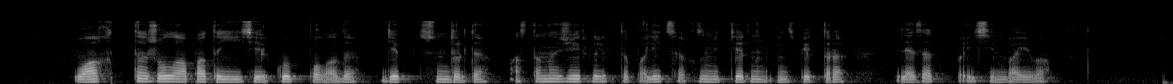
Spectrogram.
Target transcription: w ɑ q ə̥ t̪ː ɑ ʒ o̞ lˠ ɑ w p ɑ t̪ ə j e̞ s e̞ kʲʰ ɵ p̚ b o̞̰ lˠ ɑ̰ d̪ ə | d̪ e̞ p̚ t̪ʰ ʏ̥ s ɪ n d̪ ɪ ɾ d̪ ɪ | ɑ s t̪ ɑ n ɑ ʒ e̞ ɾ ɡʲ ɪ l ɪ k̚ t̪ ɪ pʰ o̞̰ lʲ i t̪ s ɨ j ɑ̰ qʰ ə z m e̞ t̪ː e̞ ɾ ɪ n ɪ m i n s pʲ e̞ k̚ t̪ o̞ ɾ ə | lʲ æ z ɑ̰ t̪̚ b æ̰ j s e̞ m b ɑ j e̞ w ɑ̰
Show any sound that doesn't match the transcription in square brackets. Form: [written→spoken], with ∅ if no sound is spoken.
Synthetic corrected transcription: w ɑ q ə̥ t̪ː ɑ ʒ o̞ lˠ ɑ [w→∅] p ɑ t̪ ə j e̞ s e̞ kʲʰ ɵ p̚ b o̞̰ lˠ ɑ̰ d̪ ə | d̪ e̞ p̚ t̪ʰ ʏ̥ s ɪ n d̪ ɪ ɾ d̪ ɪ | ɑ s t̪ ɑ n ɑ ʒ e̞ ɾ ɡʲ ɪ l ɪ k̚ t̪ ɪ pʰ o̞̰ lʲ i t̪ s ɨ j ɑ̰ qʰ ə z m e̞ t̪ː e̞ ɾ ɪ n ɪ [m→ŋ] i n s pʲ e̞ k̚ t̪ o̞ ɾ ə | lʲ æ z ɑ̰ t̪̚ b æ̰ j s e̞ m b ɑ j e̞ [w→v] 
